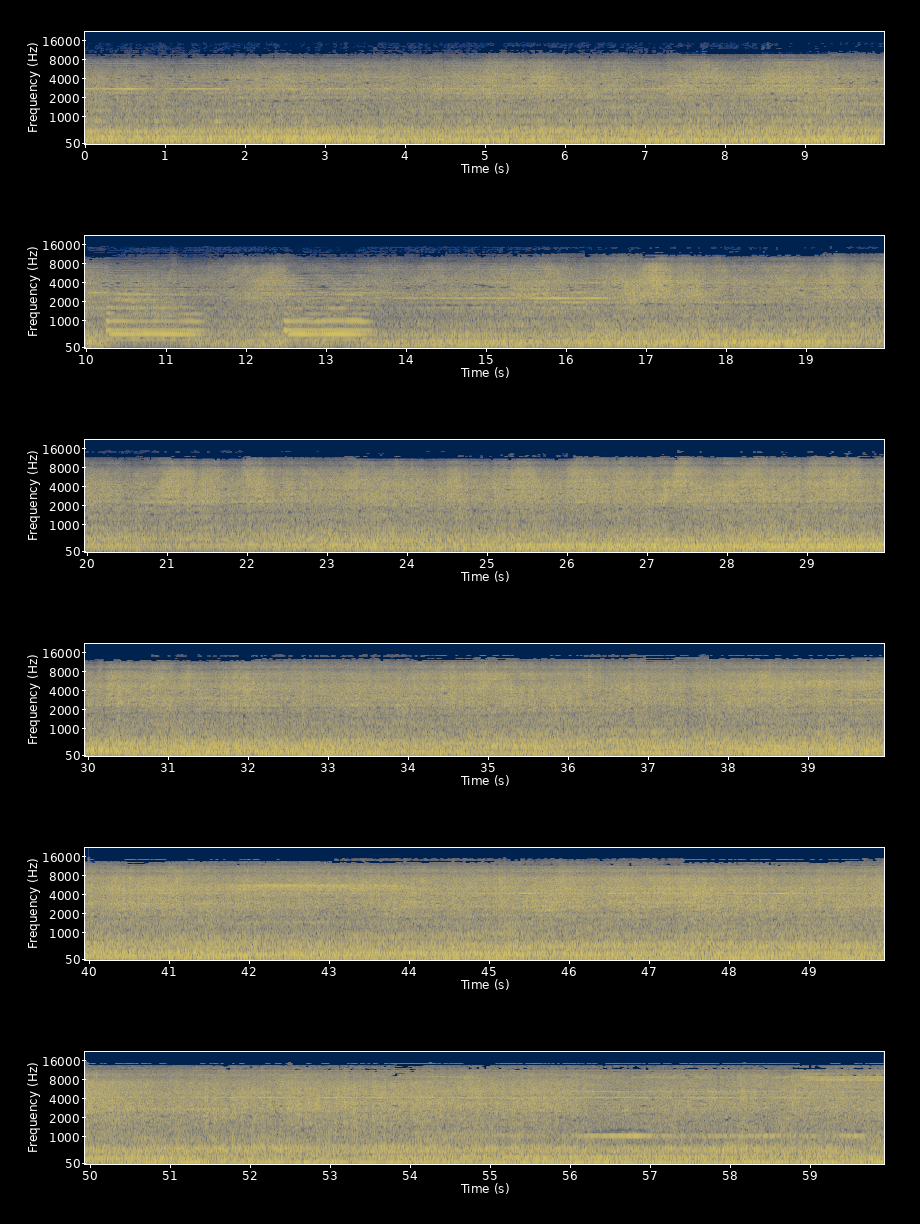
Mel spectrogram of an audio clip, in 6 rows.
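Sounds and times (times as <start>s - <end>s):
thin squeal: 0.0s - 5.9s, 6.5s - 10.2s, 13.6s - 20.1s, 34.6s - 59.9s
train wheels rumbling on rails: 0.0s - 59.9s.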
